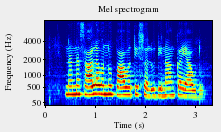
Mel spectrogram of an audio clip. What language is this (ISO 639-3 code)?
kan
